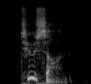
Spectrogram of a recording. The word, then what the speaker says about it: Tucson: And just so you know, the car is pronounced Tucson after Tucson, Arizona.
